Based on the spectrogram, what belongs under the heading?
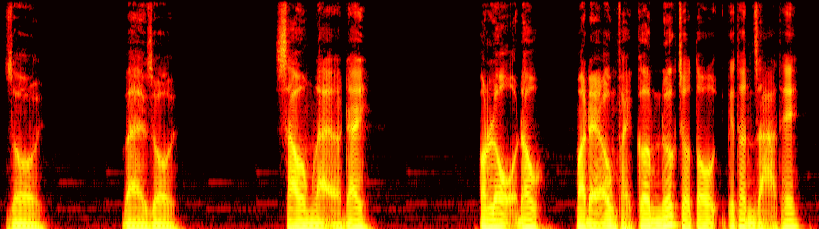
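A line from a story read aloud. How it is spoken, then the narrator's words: Drunken slurring. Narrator (Vietnamese): Huyên đáp lại bố bằng giọng nè nhè như đẫm hơi men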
